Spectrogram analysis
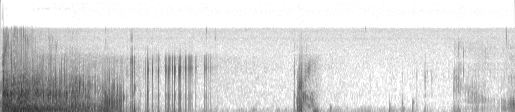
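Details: Extremely loud, deep stomach growls from an empty stomach: a long rumble followed by bursts of gurgling and popping; borborygmi.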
